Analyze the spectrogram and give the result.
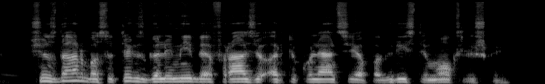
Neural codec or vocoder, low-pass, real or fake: none; 19.8 kHz; real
